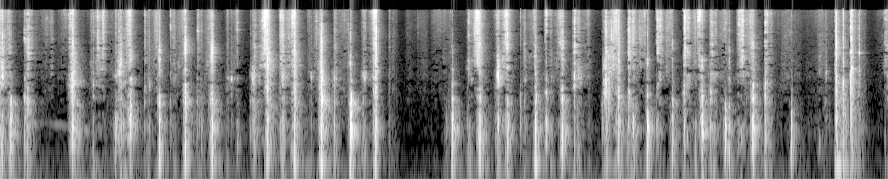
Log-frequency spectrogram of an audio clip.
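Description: A deck of cards is shuffled by hand.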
